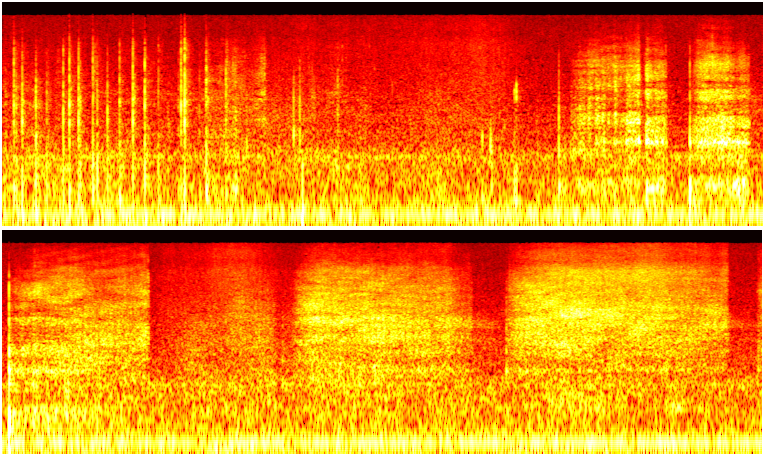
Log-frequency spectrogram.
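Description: Long acrylic nails tap quickly across the front of a large, hollow cardboard shipping box printed with "Accio!" and twine, which is held upright. The sharp, light taps then give way to longer, hissing scratches as the nails trace over the printed surface, all above a steady low hum.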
